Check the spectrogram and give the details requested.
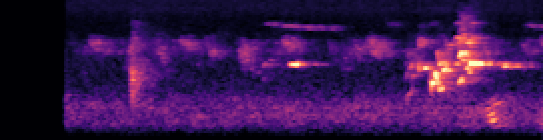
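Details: Oriole calling: soft, blurred high notes at first, then a loud harsh, buzzy burst with a sharp whistled edge near the end, while other faint chirps sound in the background.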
